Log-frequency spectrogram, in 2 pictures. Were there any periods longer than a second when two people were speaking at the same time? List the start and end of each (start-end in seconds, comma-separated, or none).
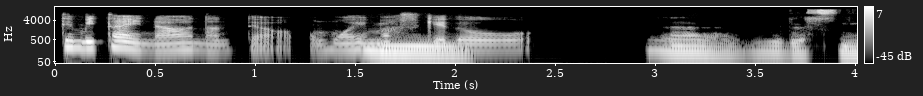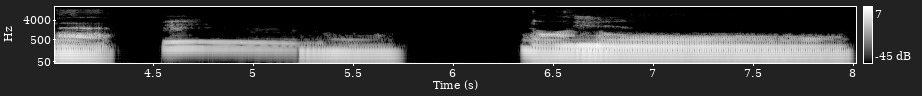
none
